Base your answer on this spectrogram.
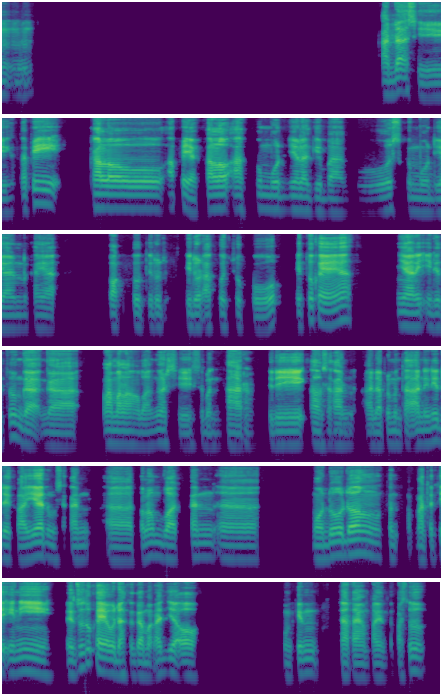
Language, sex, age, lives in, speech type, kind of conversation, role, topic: Indonesian, male, 30-34, Indonesia, conversation, podcast, guest, Kebiasaan kecil apa yang paling membantu mempercepat perkembangan kreativitas kamu?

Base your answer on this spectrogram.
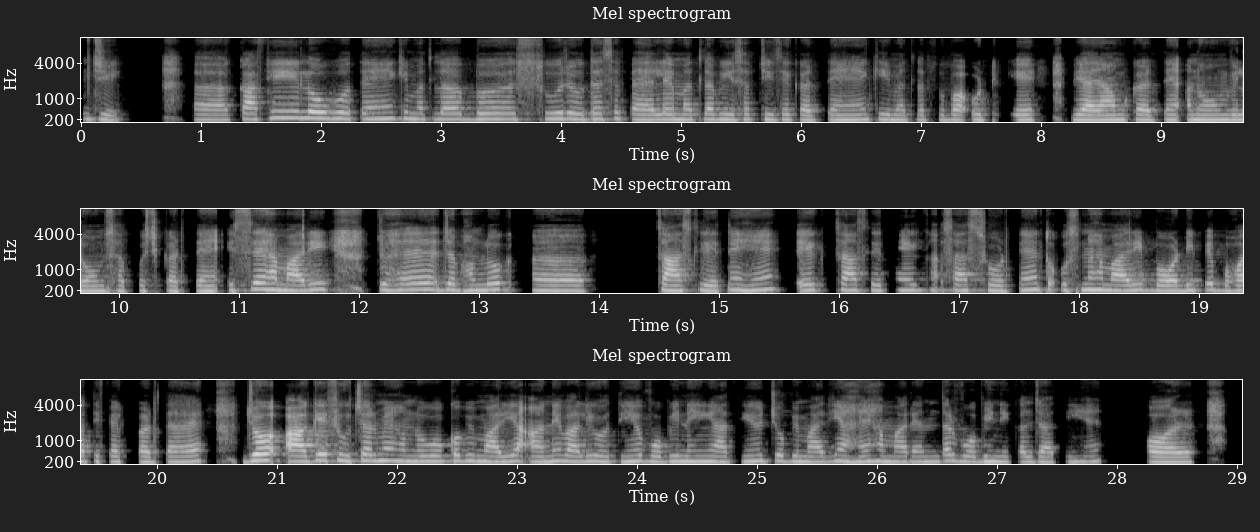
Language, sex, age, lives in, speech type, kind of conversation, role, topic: Hindi, female, 20-24, India, conversation, podcast, guest, साँस की तकनीकें आपकी मदद कैसे करती हैं?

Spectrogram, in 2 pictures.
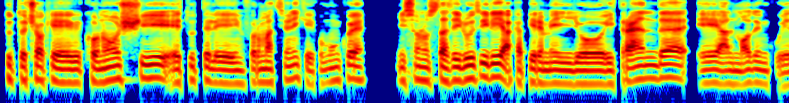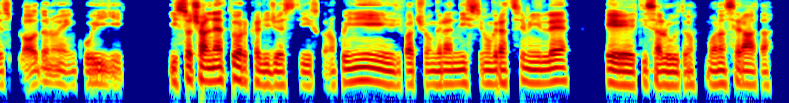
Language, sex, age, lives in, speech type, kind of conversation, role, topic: Italian, male, 18-19, Italy, conversation, podcast, host, Perché certi trend esplodono all'improvviso?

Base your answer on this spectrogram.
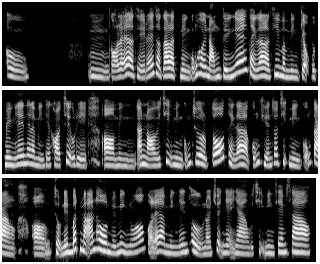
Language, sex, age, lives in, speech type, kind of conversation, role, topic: Vietnamese, female, 20-24, Japan, conversation, advice, user, Làm thế nào để giải quyết mâu thuẫn khi vợ/chồng hoặc người yêu tiêu xài khác mình và thường cãi vã về ngân sách gia đình?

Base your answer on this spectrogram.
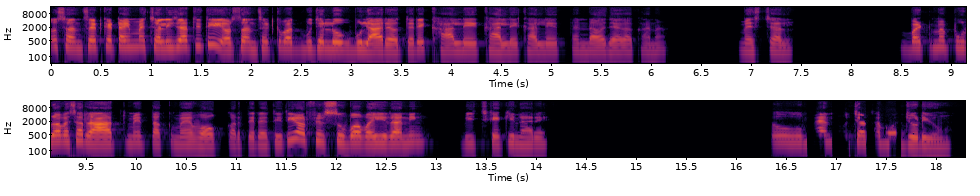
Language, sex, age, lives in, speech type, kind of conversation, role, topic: Hindi, female, 30-34, India, conversation, podcast, guest, Kya tumhe lagta hai ki nature tumhara stress kam karta hai, aur kyun?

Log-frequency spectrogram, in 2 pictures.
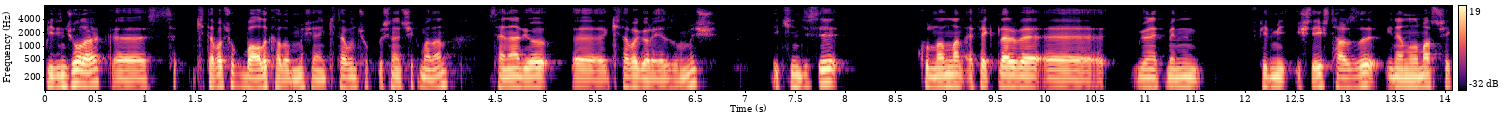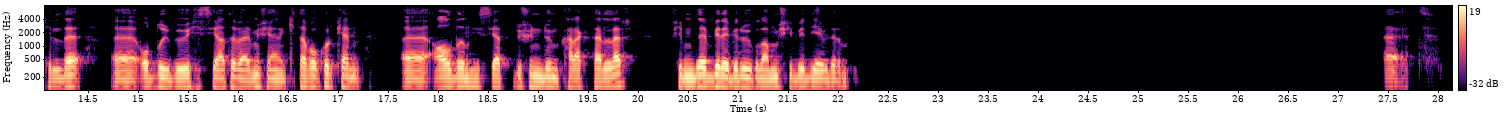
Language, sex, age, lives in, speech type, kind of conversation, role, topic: Turkish, male, 30-34, Bulgaria, conversation, podcast, guest, Bir kitabın dizi ya da filme uyarlanması hakkında ne düşünüyorsun?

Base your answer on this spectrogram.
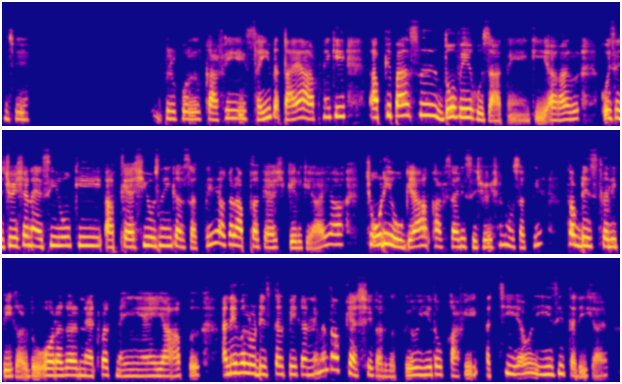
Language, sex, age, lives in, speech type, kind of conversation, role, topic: Hindi, female, 20-24, India, conversation, podcast, host, Batao, digital payments tumhari zindagi ko kaise aasan banate hain?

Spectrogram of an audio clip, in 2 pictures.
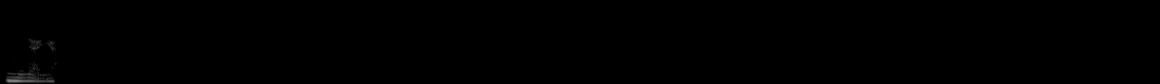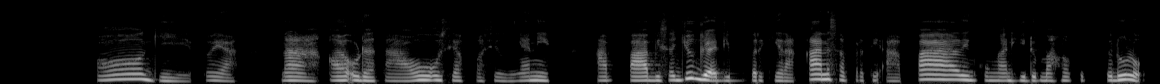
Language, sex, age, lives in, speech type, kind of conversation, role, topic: Indonesian, female, 25-29, Indonesia, read, expert-assistant, asker, Bagaimana proses terbentuknya fosil di dalam tanah?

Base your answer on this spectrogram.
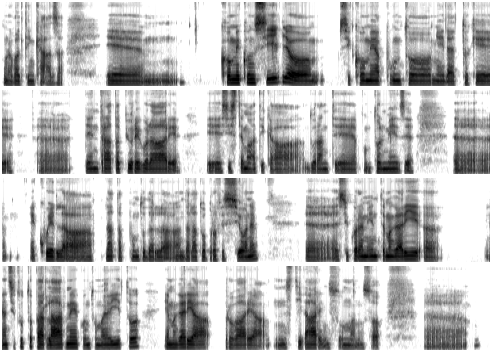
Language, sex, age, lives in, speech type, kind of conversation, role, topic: Italian, male, 20-24, Italy, conversation, advice, advisor, Come posso gestire i litigi con il partner dovuti a differenze su spese e risparmio?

